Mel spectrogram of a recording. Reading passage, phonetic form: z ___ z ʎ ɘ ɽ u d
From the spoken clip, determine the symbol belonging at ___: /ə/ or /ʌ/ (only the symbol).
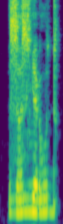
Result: ə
